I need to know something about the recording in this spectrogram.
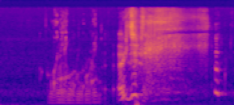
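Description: A person gargles water, a throaty, bubbling hum lasting about half a second, followed by a louder, splashy, gurgling rush and a brief final sputter. No one speaks.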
